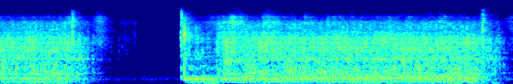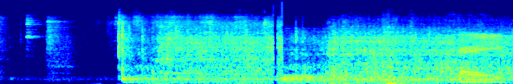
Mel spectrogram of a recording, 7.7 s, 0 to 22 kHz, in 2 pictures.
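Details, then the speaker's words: Vitamix 5200 blender after drive socket replacement, about a cup of water, on low speed: even motor whir that stops and starts cleanly, no grinding or rattle; running normally. "turn this on low and see if it works [Music] it's working"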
